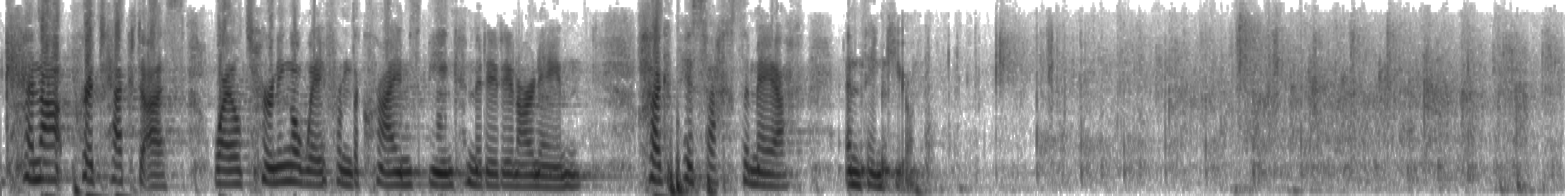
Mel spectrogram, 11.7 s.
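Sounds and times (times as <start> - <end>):
speech: 0.2 - 7.0
audience clapping: 7.1 - 11.7.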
